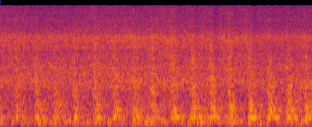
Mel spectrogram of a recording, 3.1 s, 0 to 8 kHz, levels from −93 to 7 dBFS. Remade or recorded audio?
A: recorded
